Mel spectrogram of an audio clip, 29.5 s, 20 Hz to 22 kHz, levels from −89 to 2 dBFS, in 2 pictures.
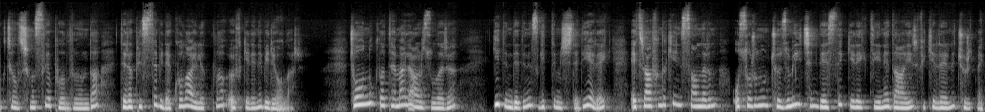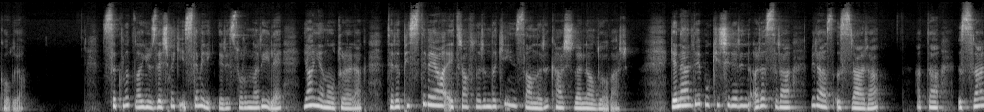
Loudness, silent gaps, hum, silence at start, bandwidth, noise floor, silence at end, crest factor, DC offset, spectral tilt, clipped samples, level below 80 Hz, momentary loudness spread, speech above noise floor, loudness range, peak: -21 LUFS; none; none; 0 s; 19.5 kHz; -65 dBFS; 0 s; 18 dB; under 0.1%; -5 dB/octave; under 0.1%; -56 dBFS; 9 LU; 44 dB; 3 LU; -4 dBFS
